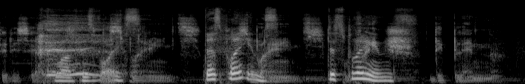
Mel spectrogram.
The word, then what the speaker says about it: Des Plaines: Des Plaines.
